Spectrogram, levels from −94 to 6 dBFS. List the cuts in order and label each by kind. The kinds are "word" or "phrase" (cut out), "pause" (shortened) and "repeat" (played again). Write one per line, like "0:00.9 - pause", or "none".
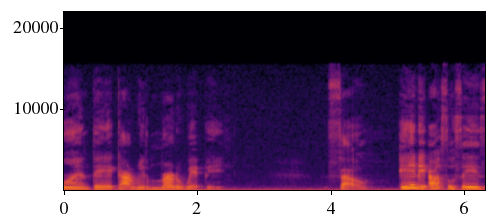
0:01.2 - word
